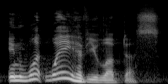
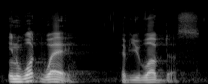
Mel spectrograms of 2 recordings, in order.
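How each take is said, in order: First: The question is asked in a sincere, curious tone. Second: The question is asked in a sarcastic, challenging tone. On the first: The asker genuinely wants to know the answer. "There's a difference between an honest question and a dishonest question" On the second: The asker doubts and challenges the claim. "that's the tone that the people are giving God here"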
